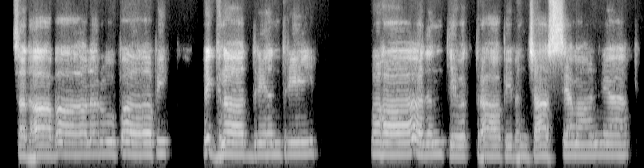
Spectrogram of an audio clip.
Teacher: It has got 12 syllables in each line, arranged in the formation short, long, long, short, long, long, short, long, long, short, long, long.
